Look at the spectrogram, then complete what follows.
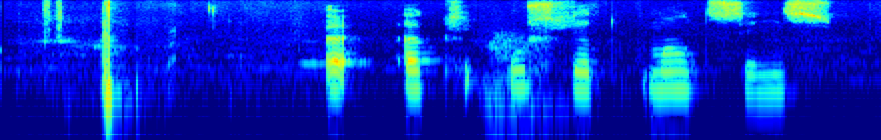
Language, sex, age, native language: Icelandic, female, 10, Icelandic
